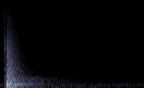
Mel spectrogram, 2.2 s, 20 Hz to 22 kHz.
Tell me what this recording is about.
BASS DRUM 2 1-2
bass, drum, kit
